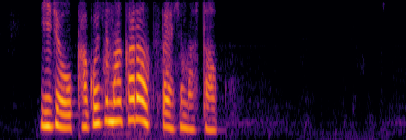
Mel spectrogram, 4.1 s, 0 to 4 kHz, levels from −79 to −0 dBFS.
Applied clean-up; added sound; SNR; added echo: neural separator model SepFormer DNS4.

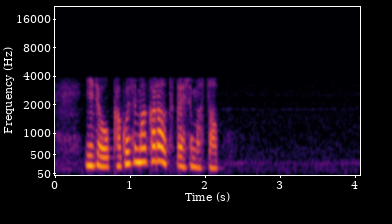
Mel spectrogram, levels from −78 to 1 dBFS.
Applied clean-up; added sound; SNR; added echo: none; none; none; none.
